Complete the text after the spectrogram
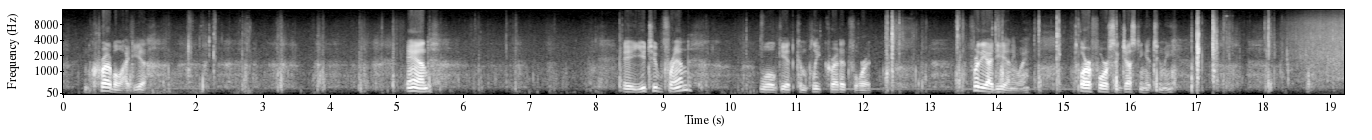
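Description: Footsteps crunch on a stony trail.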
